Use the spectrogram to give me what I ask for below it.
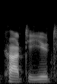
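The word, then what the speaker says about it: Kata Tjuta: And, I was out at Uluru and Katajuta out there. What's actually Katayuta is how you say it.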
